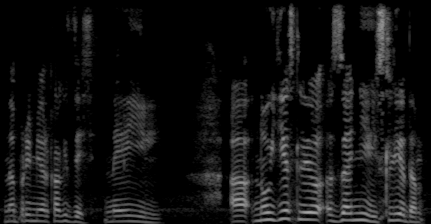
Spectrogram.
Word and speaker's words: 내일: Буква риэль в начале слова она читается как р, в подчиме она читается как л, например, как здесь, неиль.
